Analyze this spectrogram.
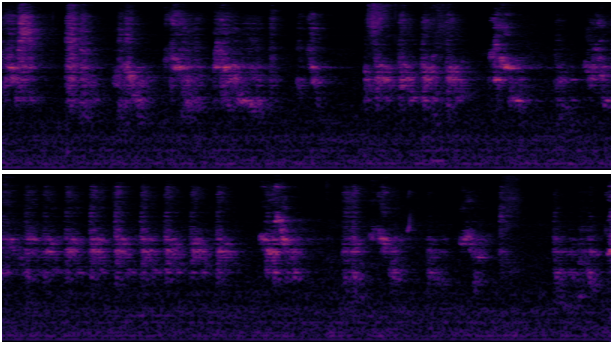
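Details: Pet budgerigar chirping while swinging and preening indoors: dense, rapid run of scratchy, squawky chirps and warbles, bursts clustering every half second or so, high-pitched with little low sound beneath.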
